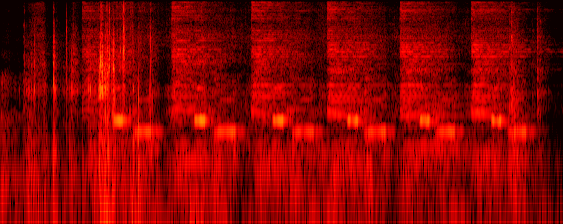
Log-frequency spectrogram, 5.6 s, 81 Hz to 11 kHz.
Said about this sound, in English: Is it already? Are you kidding me? It's already 6 o'clock. I got a cuckoo clock and it's already 6 o'clock.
